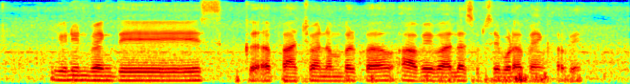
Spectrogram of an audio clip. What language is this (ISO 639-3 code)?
bho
